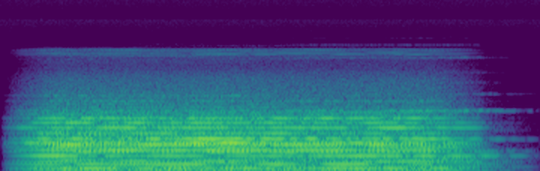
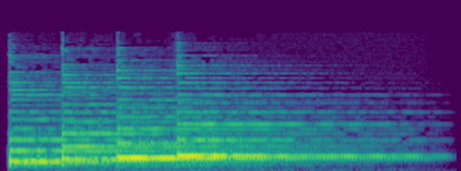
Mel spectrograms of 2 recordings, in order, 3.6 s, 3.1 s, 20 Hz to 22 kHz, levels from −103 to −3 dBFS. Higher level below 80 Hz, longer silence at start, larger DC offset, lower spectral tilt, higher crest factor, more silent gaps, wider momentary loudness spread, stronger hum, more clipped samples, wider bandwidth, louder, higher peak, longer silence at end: first, -42 dBFS vs -64 dBFS; about the same, 0.1 s vs 0.05 s; neither; first, -8.5 dB/octave vs -7 dB/octave; about the same, 14 dB vs 14 dB; neither; second, 8 LU vs 20 LU; neither; neither; about the same, 7 kHz vs 7.2 kHz; second, -26 LUFS vs -19 LUFS; second, -12 dBFS vs -6 dBFS; about the same, 0.3 s vs 0.3 s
